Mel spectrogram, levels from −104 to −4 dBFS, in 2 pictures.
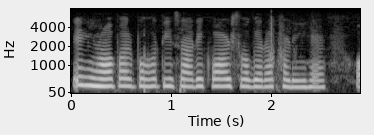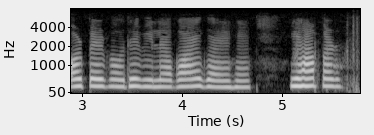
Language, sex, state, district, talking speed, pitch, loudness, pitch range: Hindi, female, Uttar Pradesh, Muzaffarnagar, 185 wpm, 255 Hz, -30 LUFS, 240-260 Hz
